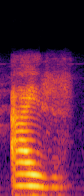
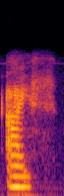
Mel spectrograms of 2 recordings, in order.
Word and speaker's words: eyes: You know when you pronounce the word eyes you have to make a Z sound otherwise it will sound like ice you know.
